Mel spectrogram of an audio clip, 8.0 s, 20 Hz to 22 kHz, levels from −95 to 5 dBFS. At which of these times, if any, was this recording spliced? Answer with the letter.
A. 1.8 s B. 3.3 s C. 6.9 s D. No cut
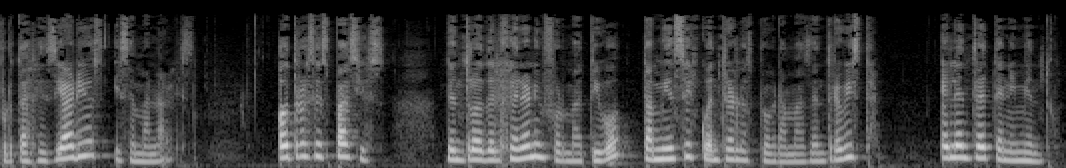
C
